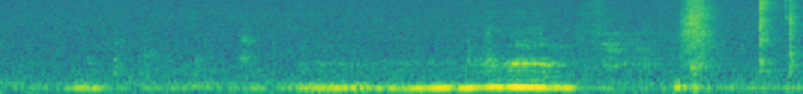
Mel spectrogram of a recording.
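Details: Tamaskan puppy named Wave, indoors, trying to establish dominance over a Norwegian Elkhound's food: a low rumbling growl builds and swells in the middle, followed by a few sharp clicks and taps near the end.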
